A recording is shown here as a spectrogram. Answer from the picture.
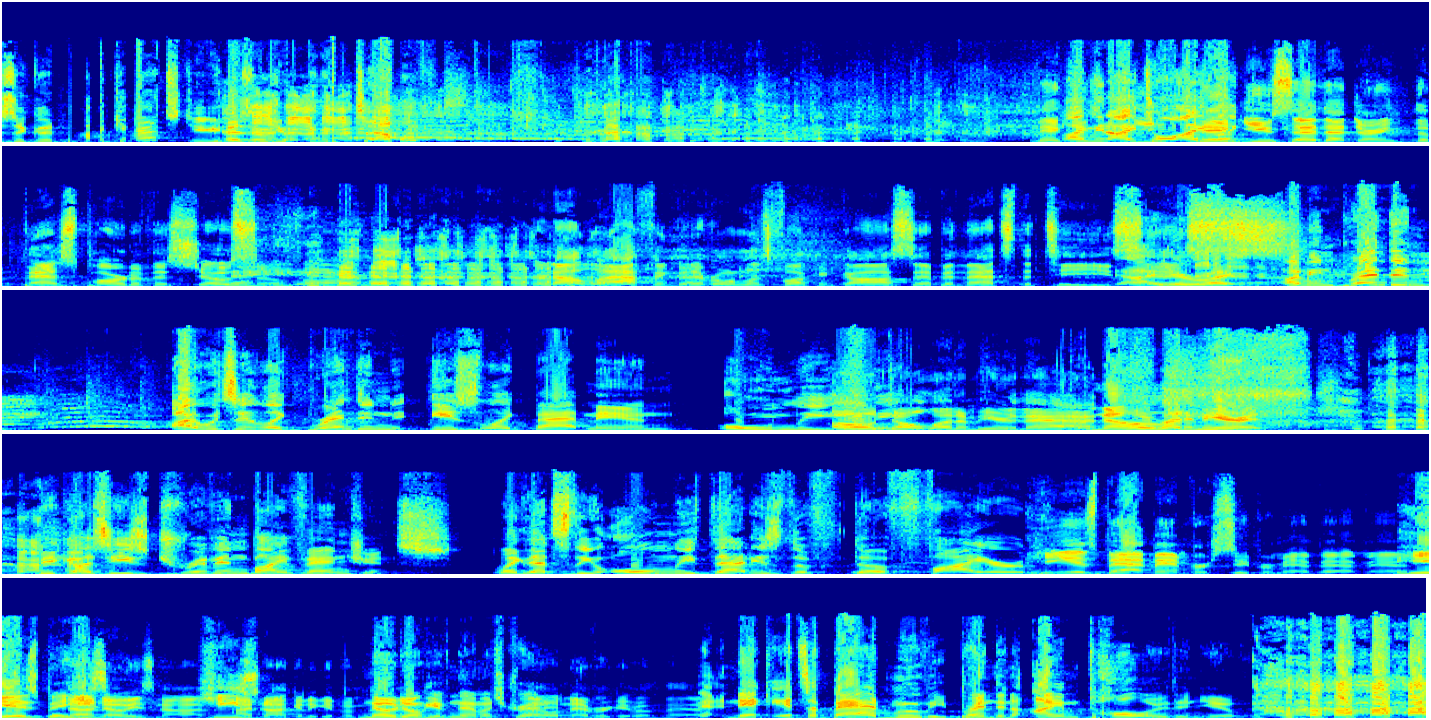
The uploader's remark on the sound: LIVE from the Ottobar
